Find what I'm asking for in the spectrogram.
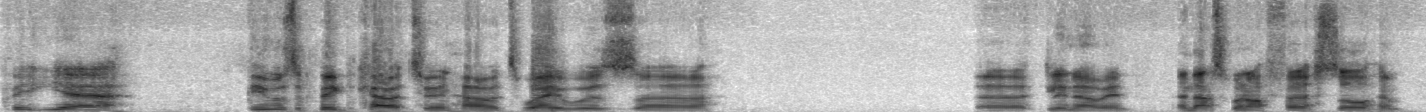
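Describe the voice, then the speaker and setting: A man with a mid-pitched, rather sharp and bright voice chats casually as co-host of a fan review. His delivery is halting and hesitant, and he often repeats words as he goes. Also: low-quality recording. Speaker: podcast co-host reviewing a TV series.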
